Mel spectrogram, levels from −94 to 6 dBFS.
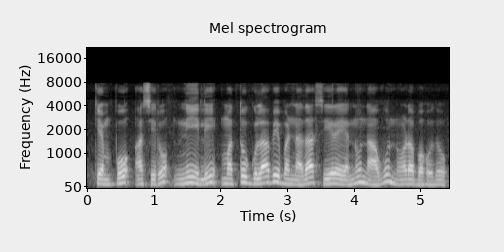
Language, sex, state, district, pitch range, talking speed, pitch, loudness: Kannada, male, Karnataka, Bangalore, 130-165 Hz, 100 wpm, 140 Hz, -16 LUFS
